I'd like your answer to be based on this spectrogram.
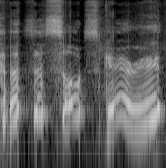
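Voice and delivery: high, slow, hammed-up fake fright; villain mockingly whining about the falling ceiling, high and slow; mock scared villain. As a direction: play a lunatic pretending to be scared, way up high and drawn out. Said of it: "That's what he says, too".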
